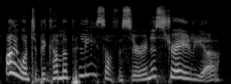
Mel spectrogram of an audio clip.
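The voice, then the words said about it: Failed attempt at Irish accent. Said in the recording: “I know that wasn't an Irish accent.”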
